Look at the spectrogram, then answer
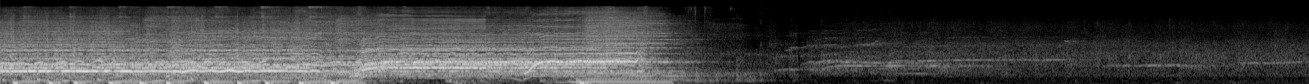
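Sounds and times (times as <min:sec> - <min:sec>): audience applauding: 0:00.0 - 0:13.0
faint cheering calls: 0:03.6 - 0:13.0.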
